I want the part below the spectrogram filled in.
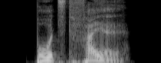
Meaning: second-person singular preterite of feilbieten
- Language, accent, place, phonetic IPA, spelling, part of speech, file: German, Germany, Berlin, [ˌboːt͡st ˈfaɪ̯l], botst feil, verb, De-botst feil.ogg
